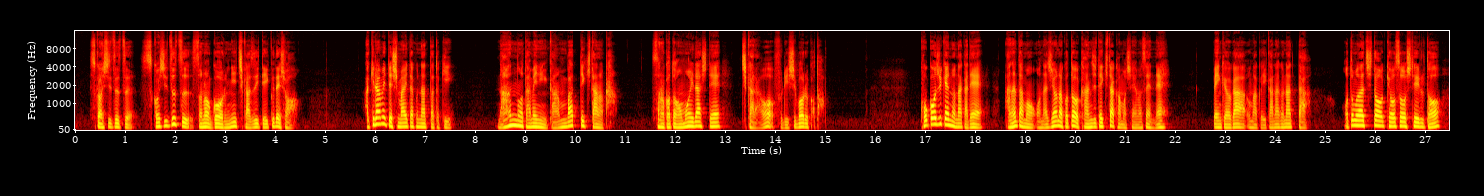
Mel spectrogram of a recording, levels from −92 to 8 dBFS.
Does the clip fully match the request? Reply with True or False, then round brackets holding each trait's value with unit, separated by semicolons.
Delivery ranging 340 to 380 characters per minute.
False (270 characters per minute)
